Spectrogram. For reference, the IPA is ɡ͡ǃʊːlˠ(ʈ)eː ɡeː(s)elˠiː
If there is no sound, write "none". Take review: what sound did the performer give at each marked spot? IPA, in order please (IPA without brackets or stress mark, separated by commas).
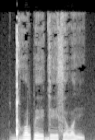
p, s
